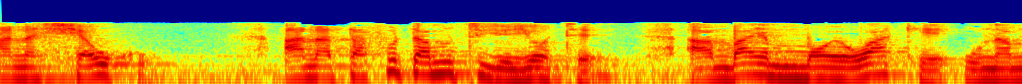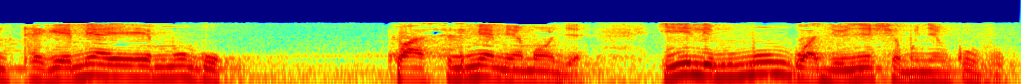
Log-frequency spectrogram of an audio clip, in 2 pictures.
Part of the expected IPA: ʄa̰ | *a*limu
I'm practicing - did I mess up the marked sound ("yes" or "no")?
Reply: yes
